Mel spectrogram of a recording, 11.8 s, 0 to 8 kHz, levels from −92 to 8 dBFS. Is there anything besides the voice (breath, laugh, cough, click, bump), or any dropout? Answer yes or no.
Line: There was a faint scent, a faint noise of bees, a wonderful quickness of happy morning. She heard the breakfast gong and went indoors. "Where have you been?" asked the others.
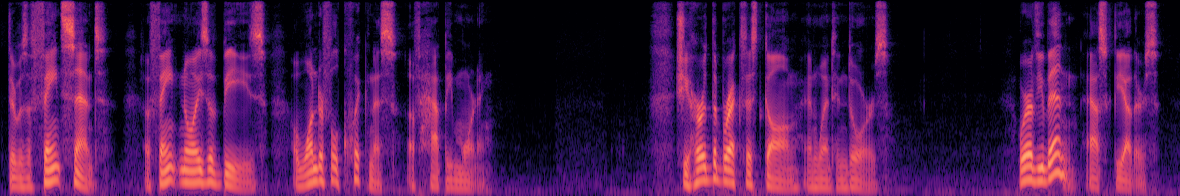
no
